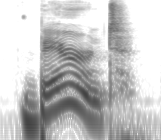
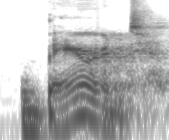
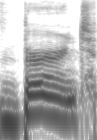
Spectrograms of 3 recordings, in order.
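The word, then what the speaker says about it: Bernt: Barent. Barent.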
